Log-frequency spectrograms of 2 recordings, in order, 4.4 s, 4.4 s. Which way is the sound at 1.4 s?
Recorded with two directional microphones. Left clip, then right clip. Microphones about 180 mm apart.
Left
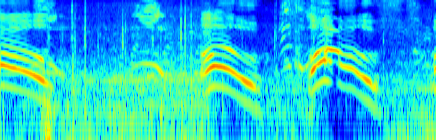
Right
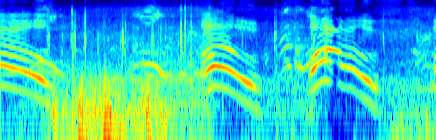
35° right (ahead or behind).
